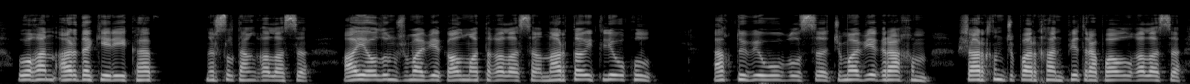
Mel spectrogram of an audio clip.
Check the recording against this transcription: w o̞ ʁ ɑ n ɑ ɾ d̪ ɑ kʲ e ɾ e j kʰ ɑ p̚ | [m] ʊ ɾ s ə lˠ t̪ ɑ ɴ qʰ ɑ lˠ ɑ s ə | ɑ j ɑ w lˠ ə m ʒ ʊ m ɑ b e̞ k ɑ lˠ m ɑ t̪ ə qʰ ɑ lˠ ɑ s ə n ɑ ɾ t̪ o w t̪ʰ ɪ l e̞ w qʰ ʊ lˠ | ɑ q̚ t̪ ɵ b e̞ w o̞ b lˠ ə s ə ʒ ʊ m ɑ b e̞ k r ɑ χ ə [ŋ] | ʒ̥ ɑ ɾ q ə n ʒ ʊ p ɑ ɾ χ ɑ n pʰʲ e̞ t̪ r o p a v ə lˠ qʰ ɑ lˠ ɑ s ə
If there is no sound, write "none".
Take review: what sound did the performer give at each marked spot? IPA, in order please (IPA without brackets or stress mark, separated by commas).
n, m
